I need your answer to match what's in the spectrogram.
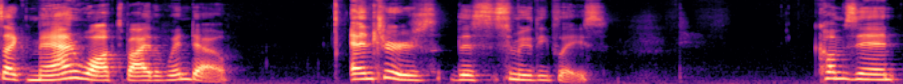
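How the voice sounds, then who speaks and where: A young adult woman co-hosting a podcast, telling a story in casual chat with lively delivery and sudden loud exclamations. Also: mid-range voice. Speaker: podcast co-host.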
